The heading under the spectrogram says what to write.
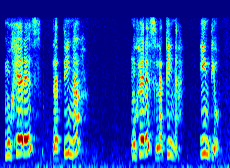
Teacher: este fonema, la S, se pierde, ya no se pronuncia cuando esté en final de palabra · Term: La elisión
